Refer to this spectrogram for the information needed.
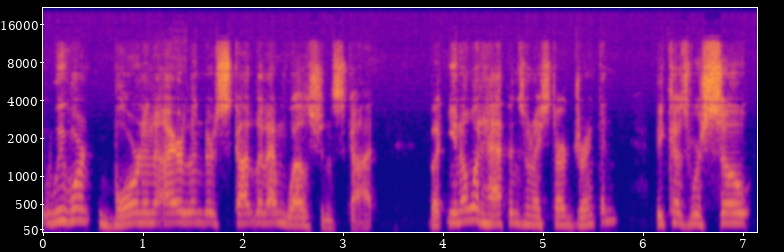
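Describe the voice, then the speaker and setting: A man's voice: on the high side, a little mellow, dry recording, clean studio sound. A man hosting a podcast, telling long stories in a casual, rambling way with lots of fillers. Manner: rambling, filler-heavy storytelling. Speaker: podcast host. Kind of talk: casual storytelling chat.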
